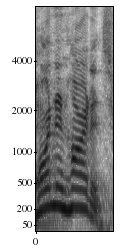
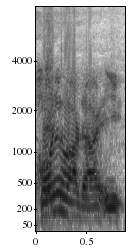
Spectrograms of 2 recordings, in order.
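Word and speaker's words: Horn & Hardart: Horn and Hardits, right? Right. Yep. Horn and Hardit, right? And how you said it? Horn and Hardart or something like that? Horn and Hardart. You go in and pronounce it right, will you?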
